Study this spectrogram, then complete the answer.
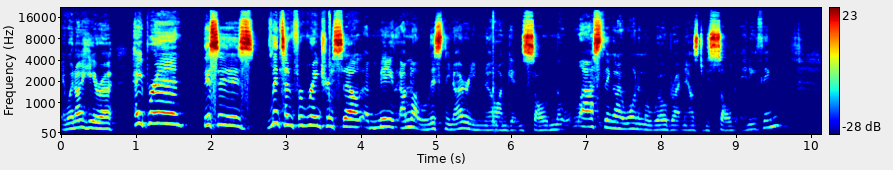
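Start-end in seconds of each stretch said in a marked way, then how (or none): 0.9-4.0 very high, loud, super friendly telemarketer tone. Retelling a cold sales call opening: imitating a super friendly sales tone. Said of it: "that super friendly tone".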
